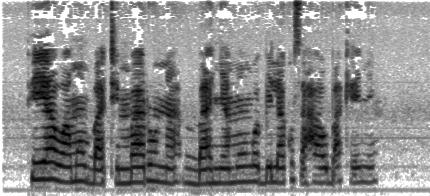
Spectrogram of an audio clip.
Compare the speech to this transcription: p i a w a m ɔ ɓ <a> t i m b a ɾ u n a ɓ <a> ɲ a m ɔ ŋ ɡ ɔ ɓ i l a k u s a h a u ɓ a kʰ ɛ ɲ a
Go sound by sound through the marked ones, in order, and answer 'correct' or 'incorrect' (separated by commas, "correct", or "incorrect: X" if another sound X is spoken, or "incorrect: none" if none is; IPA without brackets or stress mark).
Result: correct, correct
